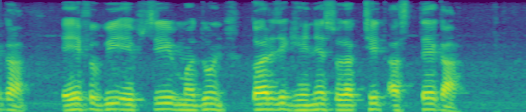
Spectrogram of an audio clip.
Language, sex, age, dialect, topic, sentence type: Marathi, male, 18-24, Standard Marathi, banking, question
